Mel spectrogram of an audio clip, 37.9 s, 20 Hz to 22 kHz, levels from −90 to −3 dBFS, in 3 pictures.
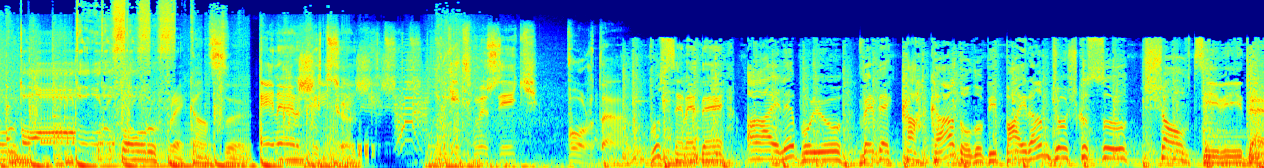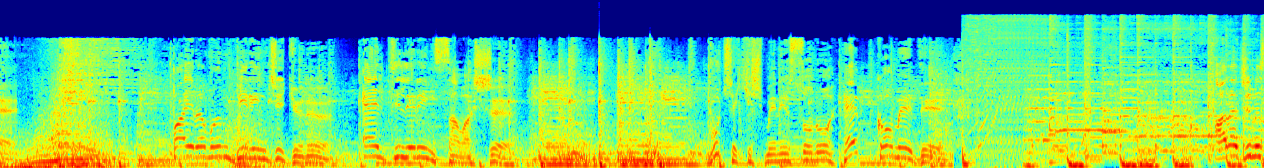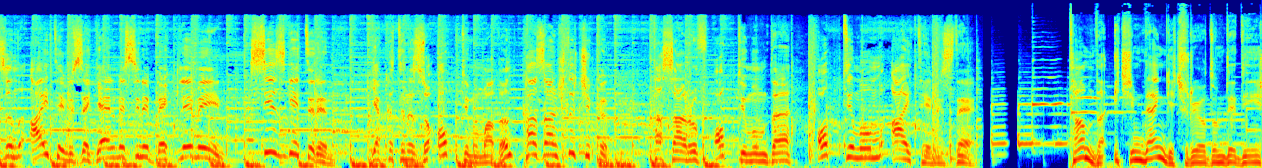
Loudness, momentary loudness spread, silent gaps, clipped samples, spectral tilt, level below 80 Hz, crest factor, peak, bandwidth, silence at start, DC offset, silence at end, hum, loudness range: -18 LUFS; 7 LU; 35.12-35.19 s, 35.39-35.45 s; under 0.1%; -3.5 dB/octave; -26 dBFS; 16 dB; -2 dBFS; over 20 kHz; 0 s; under 0.1%; 0 s; none; 4 LU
